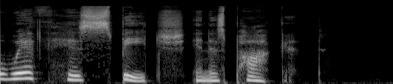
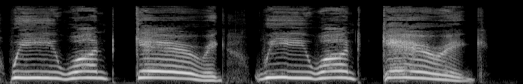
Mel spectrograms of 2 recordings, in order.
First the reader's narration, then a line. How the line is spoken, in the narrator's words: the fans insisted, roaring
